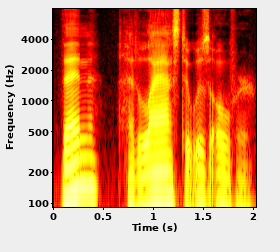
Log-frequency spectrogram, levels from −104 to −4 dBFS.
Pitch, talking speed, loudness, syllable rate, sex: 100 Hz, 175 wpm, -20 LUFS, 4.5 syllables/s, male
